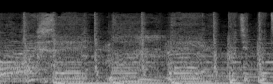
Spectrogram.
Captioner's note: gasp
